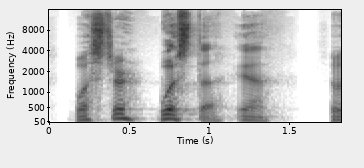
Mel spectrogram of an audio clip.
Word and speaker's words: Worcester: I've never had is it was it Walkers had like Worcester crisps or something? I think everything has it. Also, you pronounced it wrong, but that's okay. you pronounce it? Worcester. Worcester? Worcester, yeah.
